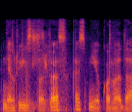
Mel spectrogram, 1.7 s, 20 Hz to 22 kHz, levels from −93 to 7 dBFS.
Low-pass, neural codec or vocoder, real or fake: 10.8 kHz; codec, 24 kHz, 0.9 kbps, WavTokenizer, medium speech release version 2; fake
